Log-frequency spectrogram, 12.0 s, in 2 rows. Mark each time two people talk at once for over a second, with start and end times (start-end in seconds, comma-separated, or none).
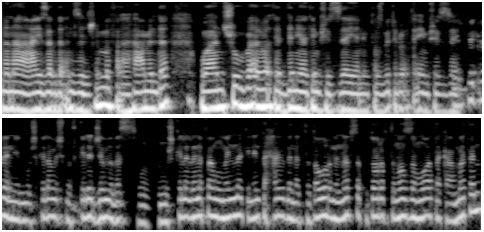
none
